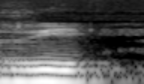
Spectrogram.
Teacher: उच्चारित होता है दंत से कोई नहीं होता मुर्धा से ऋ ये ऋ आपका मुर्धा से यानी यह जो मुर्धा है यहां से ऋ उच्चारित होगा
